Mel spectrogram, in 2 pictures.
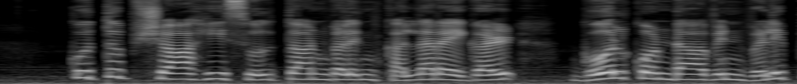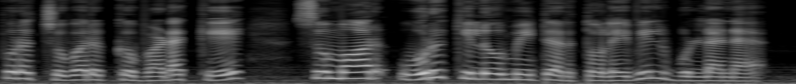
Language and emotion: Tamil, neutral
